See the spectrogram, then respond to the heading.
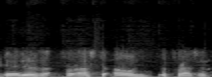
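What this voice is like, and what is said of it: Stiff, scripted reading-aloud delivery. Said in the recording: “he's reading this. He's definitely reading this. ... He sounds like a hostage reading a ransom note.”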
